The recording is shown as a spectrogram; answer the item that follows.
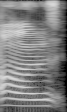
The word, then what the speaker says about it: onze: Please, your pronunciation is onze. If I were you, what I'm hearing as an English, as an Anglophone person, I'm hearing U-N-Z in my pronunciation. And the moment I hear U-N-Z, I'll simply say onze.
